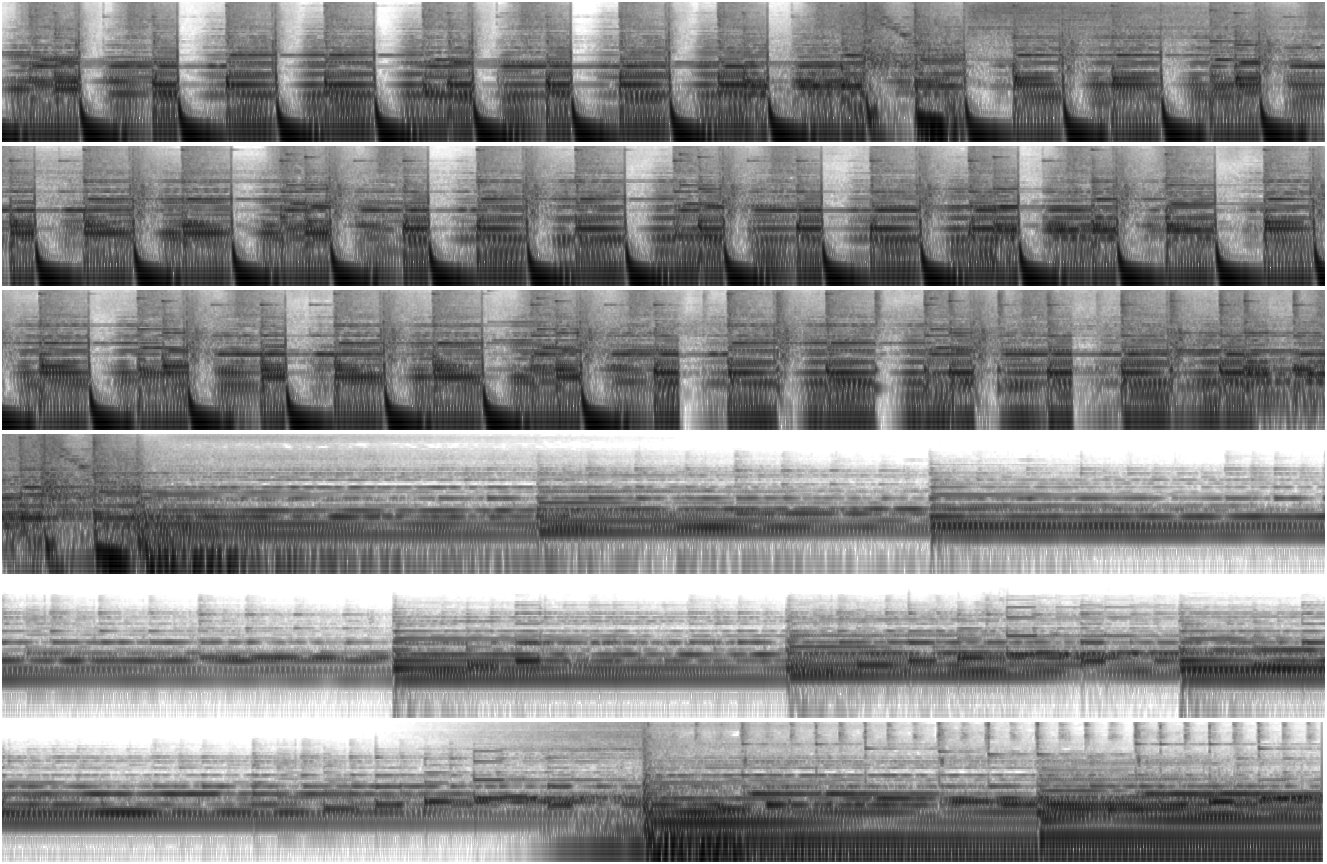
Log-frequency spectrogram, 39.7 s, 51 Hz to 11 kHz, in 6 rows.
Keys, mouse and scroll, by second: 10.5-11.4 scroll up 4, 10.8 middle click, 13.7 click, 26.9 scroll up 2, 27.2 shift+middle click, 27.6 scroll up 1, 27.9 shift+middle click, 28.9 click, 34.4 click.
